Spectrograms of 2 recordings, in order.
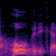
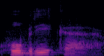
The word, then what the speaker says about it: rubrica: Frequentemente, escutamos assim, ó, faça uma rúbrica, lembra? Dê a sua rúbrica. Pessoal, tá errado. O certo é rubrica. Faça uma rubrica.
